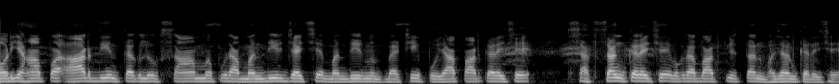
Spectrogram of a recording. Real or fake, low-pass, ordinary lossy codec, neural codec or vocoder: real; none; none; none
